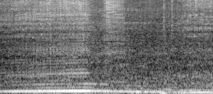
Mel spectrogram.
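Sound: car driving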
